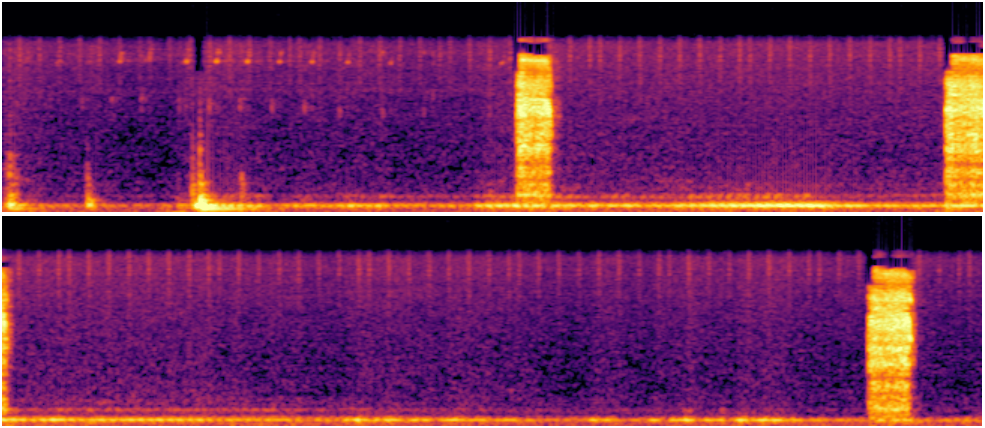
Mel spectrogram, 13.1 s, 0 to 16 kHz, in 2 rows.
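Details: Two barn owls returning to their nest box at night, 9:25 pm on 24 November 2023: three brief, harsh hissing screeches several seconds apart, with soft thumps and a steady low hum between them.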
